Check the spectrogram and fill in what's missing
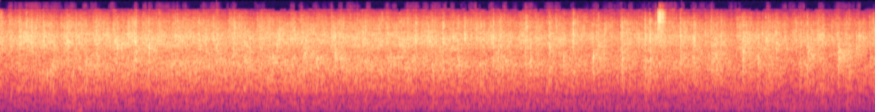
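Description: Sustained audience applause after a lecture, a dense, even wash of many hands clapping from a full hall, loud and steady throughout with no talk over it.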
